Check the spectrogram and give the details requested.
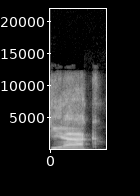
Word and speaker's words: Yahk: It's pronounced Yahk.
